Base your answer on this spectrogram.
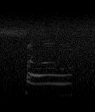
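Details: Female cat met in the street during a daytime walk lets out one sustained, steady meow lasting about a second, close and clear over a soft hiss.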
